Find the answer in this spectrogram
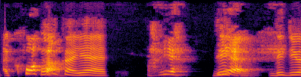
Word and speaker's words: quokka: I think is this the correct pronunciation? A quokka.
